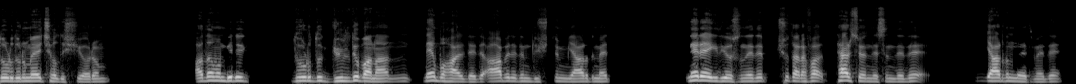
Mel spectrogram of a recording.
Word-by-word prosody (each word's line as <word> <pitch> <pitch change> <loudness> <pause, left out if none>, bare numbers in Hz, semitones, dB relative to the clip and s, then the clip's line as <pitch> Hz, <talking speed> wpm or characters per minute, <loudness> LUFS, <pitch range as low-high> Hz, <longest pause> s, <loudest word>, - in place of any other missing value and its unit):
durdurmaya 155 0 +4
çalışıyorum. 135 -2 -4 0.8
Adamın 175 +4 +2
biri 165 -3 +4 0.4
durdu, 170 -2 +1
güldü 160 +6 +2
bana. 140 -2 +4
"N 145 +1 -13
ne 175 0 +2
bu 155 - +1
hâl?" 135 -1 +1
dedi. 130 +1 -3
"Abi" 150 +2 0
dedim, 150 -1 -4
"düştüm. 140 +1 -9
Yardım 140 0 -2
et." 140 -1 -4 0.8
"Nereye 185 -1 +7
gidiyorsun?" 150 -3 0
dedi. 155 +2 -1
"Şu 180 - -9
tarafa, 155 -1 0
ters 180 -2 +4
yöndesin." 140 -2 -4
dedi. 145 +3 -5 0.6
Yardım 155 -2 +3
da 140 - 0
etmedi. 130 +1 -6
150 Hz, 155 wpm, -23 LUFS, 135-160 Hz, 0.8 s, Nereye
